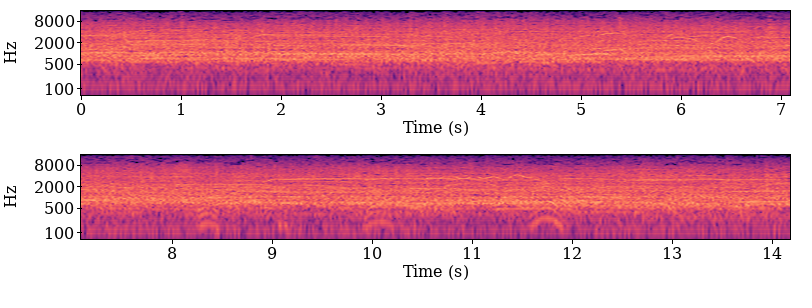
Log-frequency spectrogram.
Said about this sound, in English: And then the crowd breaks out into chants of "We love you," which I'm glad, you know, I'm glad to see that.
